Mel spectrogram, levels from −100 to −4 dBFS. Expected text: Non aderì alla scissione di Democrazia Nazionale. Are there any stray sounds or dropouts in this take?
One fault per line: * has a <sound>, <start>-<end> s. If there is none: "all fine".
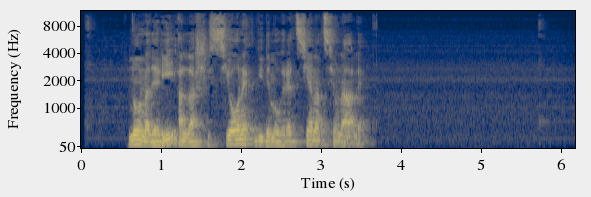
all fine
